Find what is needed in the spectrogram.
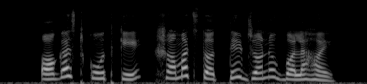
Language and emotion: Bengali, neutral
